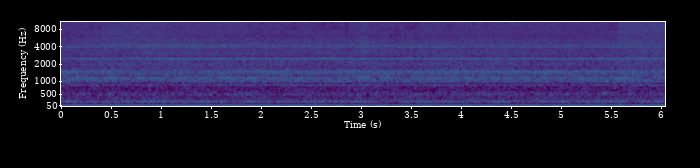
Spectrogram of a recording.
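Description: Steady electrical hum with background hiss, several unchanging tones and no speech.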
